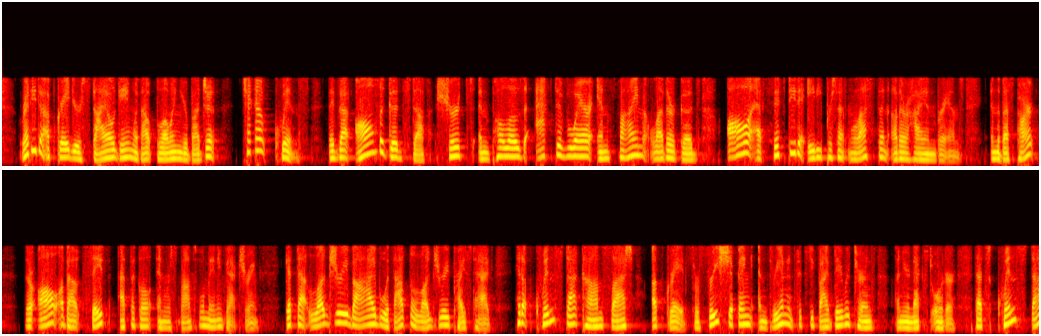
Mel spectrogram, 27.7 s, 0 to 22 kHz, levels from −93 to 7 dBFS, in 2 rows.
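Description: G.726 ADPCM coding runs throughout. Each sample is coded as a few bits of difference from a prediction, and the rasping, level-following hiss points to 24 kbit/s. Nothing above 3.8 kHz passes. An integer overflow at 9.90 s, just after "and fine leather goods", wraps a peak to the opposite sign, producing one violent crack far sharper than clipping.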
